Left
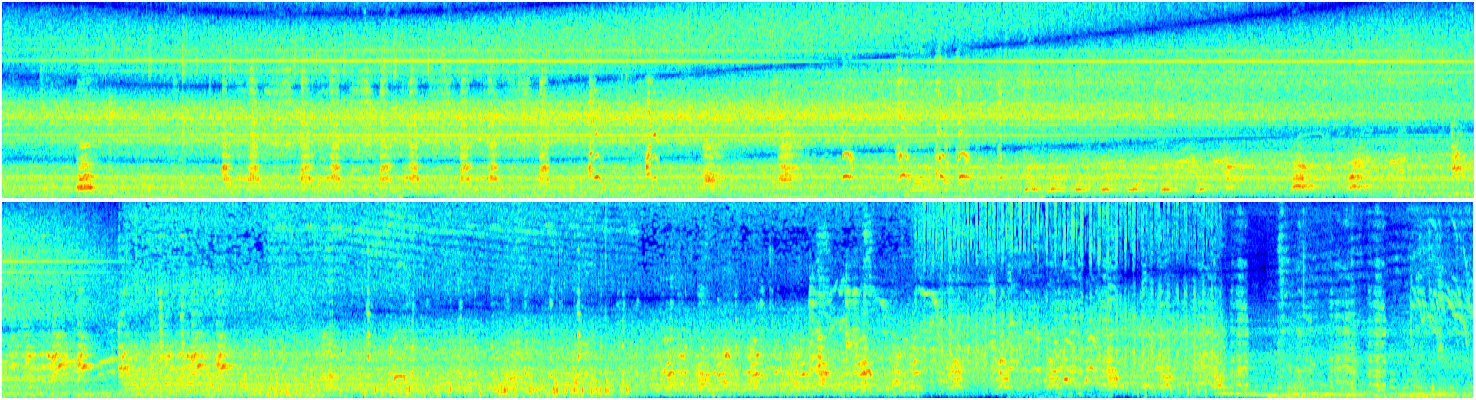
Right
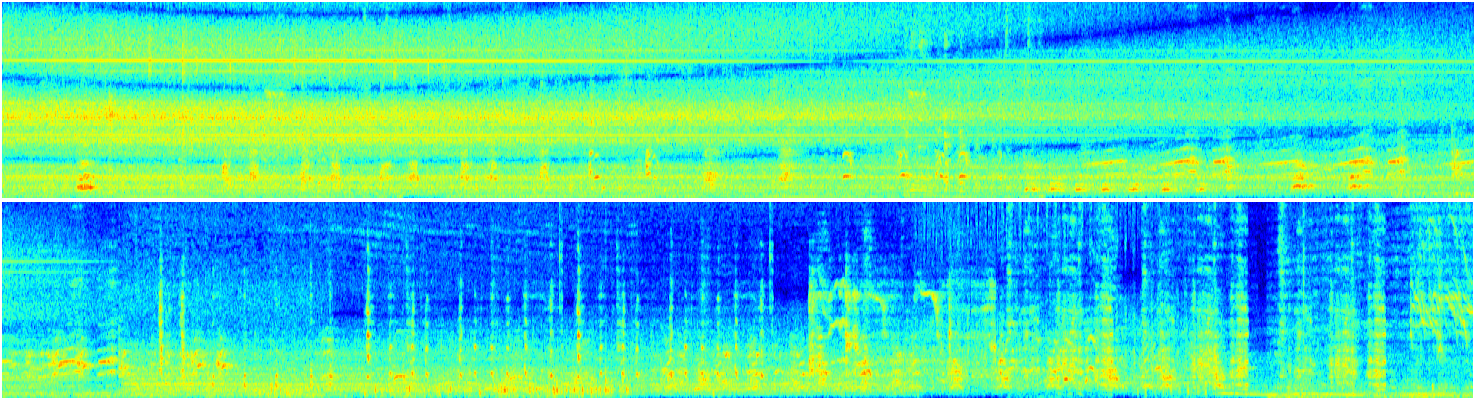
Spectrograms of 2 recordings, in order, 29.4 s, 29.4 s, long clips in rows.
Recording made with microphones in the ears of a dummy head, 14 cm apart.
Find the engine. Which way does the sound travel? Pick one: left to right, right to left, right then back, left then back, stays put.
right to left.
